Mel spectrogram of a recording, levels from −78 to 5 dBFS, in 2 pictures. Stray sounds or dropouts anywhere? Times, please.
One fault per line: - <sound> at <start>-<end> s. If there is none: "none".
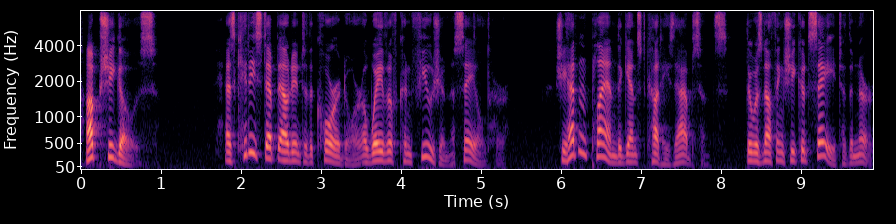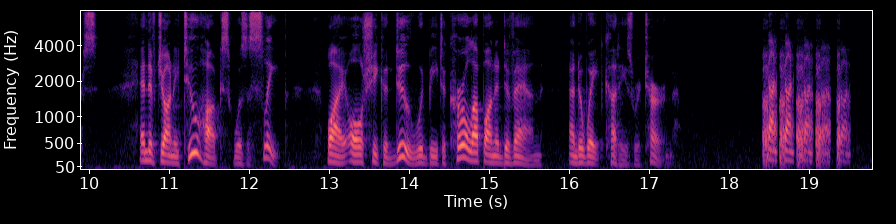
- laugh at 18.4-19.5 s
